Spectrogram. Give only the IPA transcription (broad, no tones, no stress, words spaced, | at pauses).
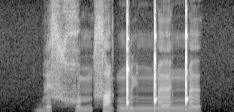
bɛsχʷəmsˤɛ ŋ͡ǃyŋ͡ǃɜŋ͡ǃə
